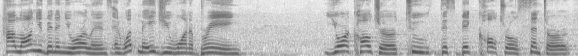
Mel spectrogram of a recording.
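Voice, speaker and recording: A woman originally from Liberia moderating a live panel, chatty and quick to laugh. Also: medium pitch, darkish tone, a little hiss or hum. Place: large convention hall.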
